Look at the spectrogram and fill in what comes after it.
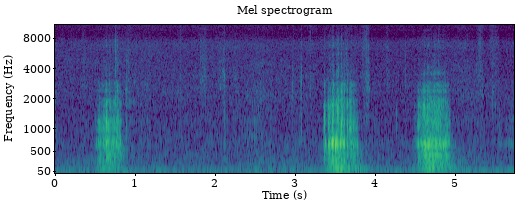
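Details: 2000 Toyota Camry A140E transaxle torque converter, removed and turned by hand: loud gravelly grinding growls in bursts. Suspected internal breakage, with possible metal shards in the transaxle; not confirmed.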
